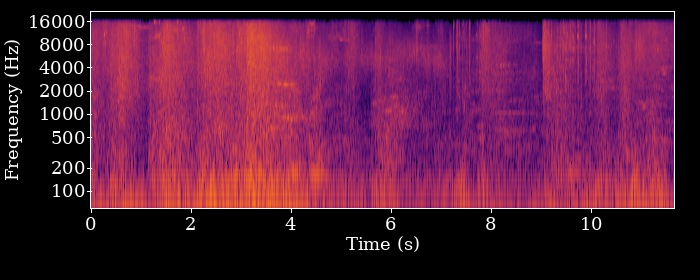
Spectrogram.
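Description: Magic blasts whoosh and crash in a hectic battle.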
